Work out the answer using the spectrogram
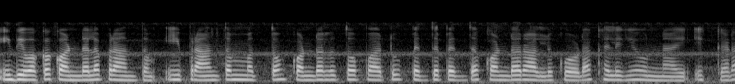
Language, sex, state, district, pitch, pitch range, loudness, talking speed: Telugu, female, Andhra Pradesh, Srikakulam, 215 Hz, 200-220 Hz, -18 LUFS, 140 wpm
